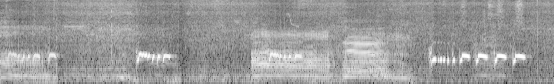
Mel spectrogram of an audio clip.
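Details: Herded cattle marching en masse: a few full, harmonic moos swell and fade between short bursts of high, clipped whistled notes, the last burst a rapid series of five or six.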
